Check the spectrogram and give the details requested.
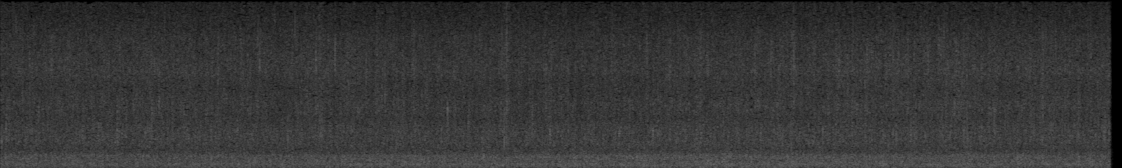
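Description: Rain falling steadily on wet stone paving: a dense, even hiss with fine spattering drops.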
